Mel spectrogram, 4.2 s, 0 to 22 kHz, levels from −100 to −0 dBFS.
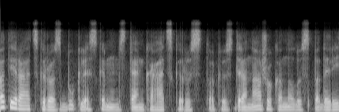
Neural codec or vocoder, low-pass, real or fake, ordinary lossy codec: codec, 16 kHz, 0.7 kbps, FocalCodec; 7.2 kHz; fake; Opus, 32 kbps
